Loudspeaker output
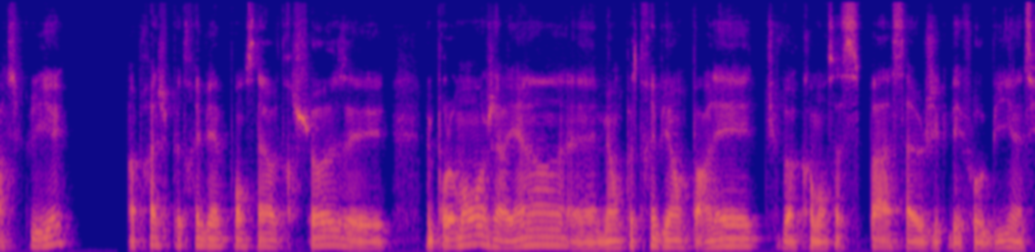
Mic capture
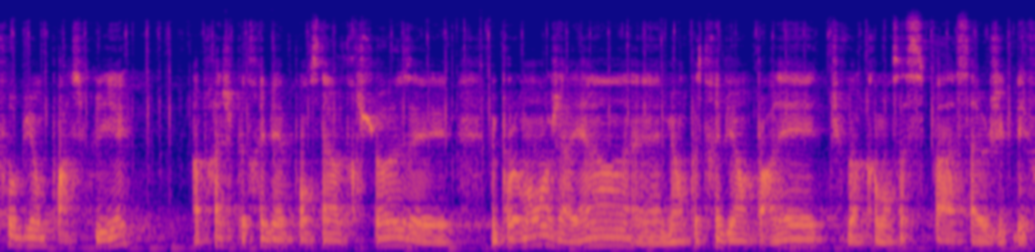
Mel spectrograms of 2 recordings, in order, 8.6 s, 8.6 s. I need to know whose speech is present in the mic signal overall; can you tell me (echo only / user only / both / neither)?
echo only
